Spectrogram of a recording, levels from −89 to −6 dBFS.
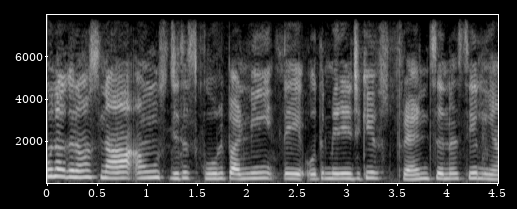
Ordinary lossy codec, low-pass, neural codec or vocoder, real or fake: none; none; codec, 16 kHz, 4 kbps, FreqCodec, larger model; fake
